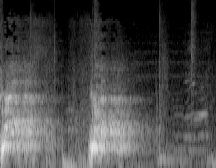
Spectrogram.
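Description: Cane Corso barking twice, about a second apart, in a deep loud bark.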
